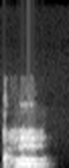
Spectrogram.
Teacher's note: A Mahaprana, you have to give extra air.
